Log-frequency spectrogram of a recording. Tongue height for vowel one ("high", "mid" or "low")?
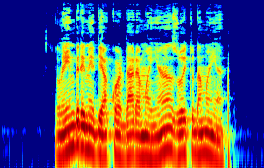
mid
